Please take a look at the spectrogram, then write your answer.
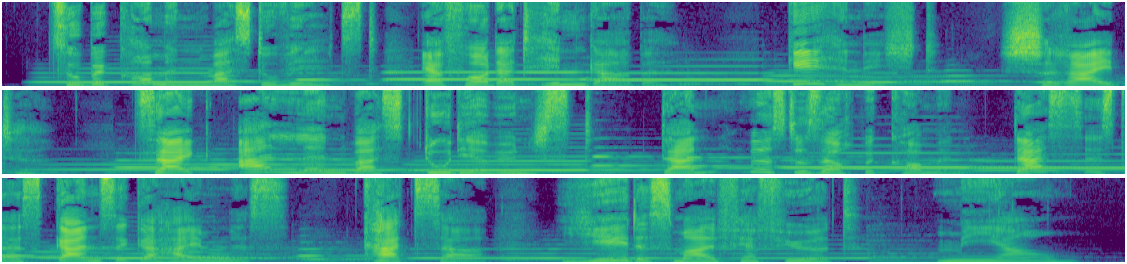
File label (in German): Werbung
